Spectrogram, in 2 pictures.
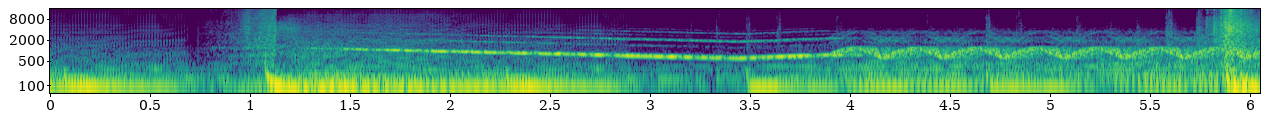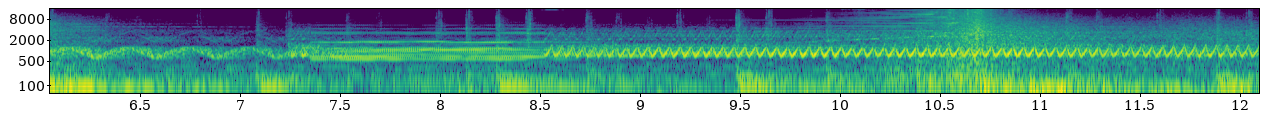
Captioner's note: siren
